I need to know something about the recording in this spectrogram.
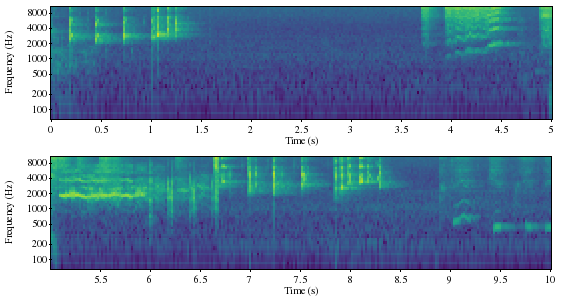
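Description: Mouth-made imitation of a lark's song: runs of quick high clicks and chirps, a rising glide, then a warbling whistle about five seconds in, with a short low hum near the end.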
